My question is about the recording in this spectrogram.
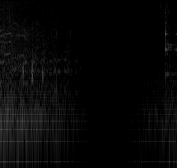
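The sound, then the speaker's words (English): A flock of a couple of hundred geese honks and cackles in a busy, overlapping chorus that fades to near silence midway, then gradually swells back with scattered calls. “you don't have four parishes to look after? Just a couple of hundred geese.”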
